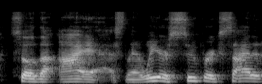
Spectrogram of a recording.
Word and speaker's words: IAST: And I always got to make sure that I pronounce that T as well. So the IAST, man, we are super excited about this tool.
